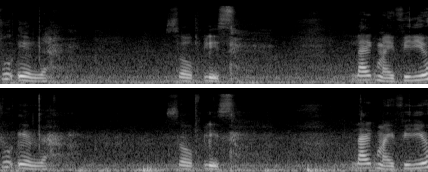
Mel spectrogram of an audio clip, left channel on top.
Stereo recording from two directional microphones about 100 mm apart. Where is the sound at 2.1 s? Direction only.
35° left (ahead or behind).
